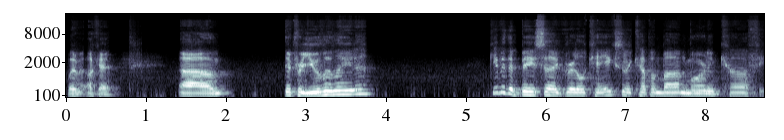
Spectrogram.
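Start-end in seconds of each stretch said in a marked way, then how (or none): 5.3-8.7 put-on, attempted California accent. Ordering breakfast from Lelena, in an attempted California accent. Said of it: "Is that what a California accent sounds like?".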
